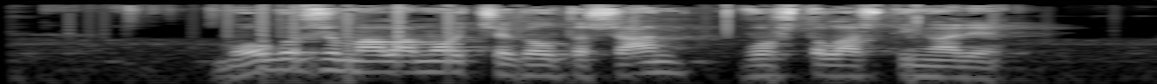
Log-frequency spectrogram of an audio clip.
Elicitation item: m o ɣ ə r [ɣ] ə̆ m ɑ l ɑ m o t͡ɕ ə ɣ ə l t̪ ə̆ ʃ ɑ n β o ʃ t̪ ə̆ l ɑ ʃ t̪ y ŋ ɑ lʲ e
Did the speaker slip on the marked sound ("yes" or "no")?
yes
